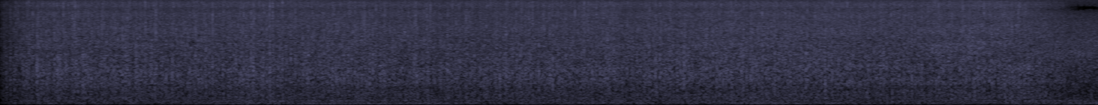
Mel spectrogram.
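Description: Heavy rain falling steadily on a flooded road, an even hiss with no break. It drops slightly in level near the end.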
